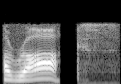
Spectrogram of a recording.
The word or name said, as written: Araks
